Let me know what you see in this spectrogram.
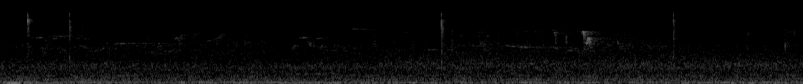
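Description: About five brief, sharp bird chirps, scattered irregularly over a steady low background hiss.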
